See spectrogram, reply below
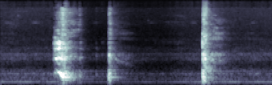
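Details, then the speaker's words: Adult with COPD, congestion felt on one side of the chest, working phlegm loose little by little: three short, loose, wet, unforced coughs with throat clearing, then spitting; a productive cough bringing up clear-to-white sputum. "have to force it I have to just a little bit at a time work it loose (throat clearing). And (spit) it comes up, just like that."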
